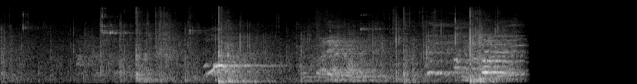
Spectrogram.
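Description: Volleyball rally in a sports hall: several sharp hits of the ball, the loudest about two seconds in, followed by players shouting and calling. The sound cuts off abruptly a little after five seconds.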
